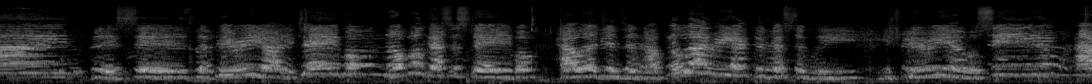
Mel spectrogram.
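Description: A group of children singing together in unison.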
